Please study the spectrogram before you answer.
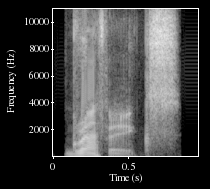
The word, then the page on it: graphics: British English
